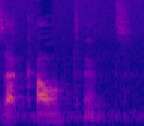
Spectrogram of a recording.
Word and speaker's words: accountant: a mesma coisa account esse aí até a pronúncia foi PR segunda sílaba E aí o final da palavra você fala sem vontade e o tezinho final lá você nem usa corda vocal accountant account accountant accountant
